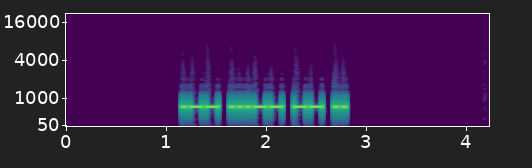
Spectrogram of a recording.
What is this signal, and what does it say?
Morse code, heard as a keyed tone, about 30 wpm, 700 Hz. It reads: W3MI
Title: USA Call Signs - 4 Characters - 3x Character Spacing - 30wpm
